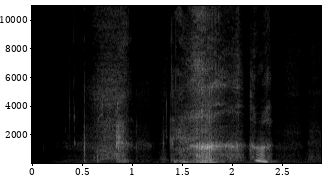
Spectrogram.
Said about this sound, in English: … wakes up with a snore.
